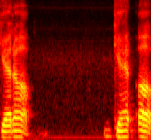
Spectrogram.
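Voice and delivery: put-on very slow, rhythmic, authoritative voice. Retelling what a man in a vision told him: imitating an authoritative voice. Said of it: "In this authority voice".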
